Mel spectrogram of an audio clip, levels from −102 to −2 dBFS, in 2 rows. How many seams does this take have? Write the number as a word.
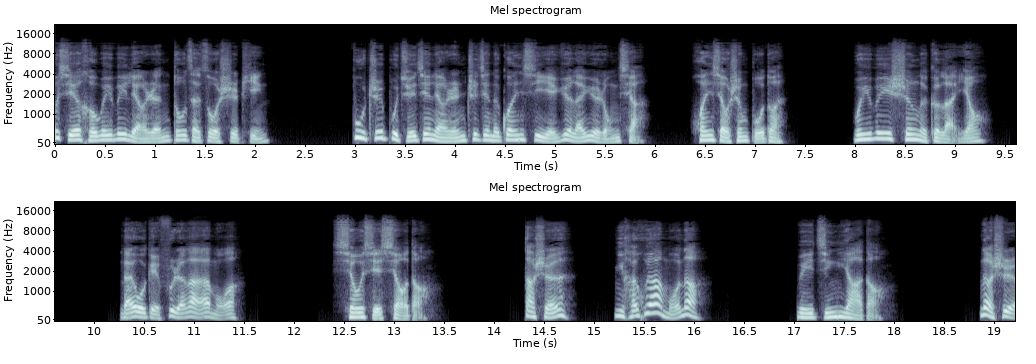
two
